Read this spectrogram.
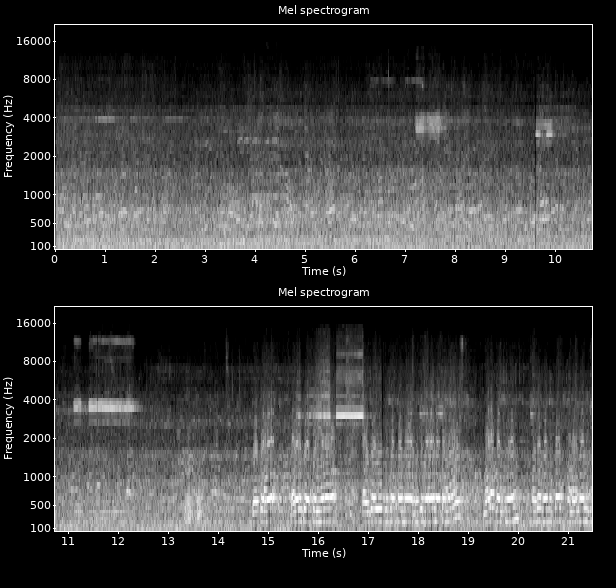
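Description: A crowd murmurs outdoors.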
